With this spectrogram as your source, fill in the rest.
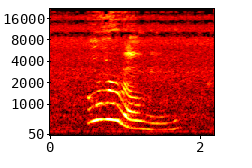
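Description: A single drawn-out meow, made by a human voice imitating a cat, rising then falling in pitch, close and clear.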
